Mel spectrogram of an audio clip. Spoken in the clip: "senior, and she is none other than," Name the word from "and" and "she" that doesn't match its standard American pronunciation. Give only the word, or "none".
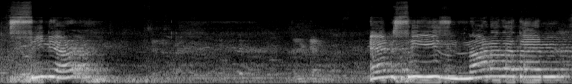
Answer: she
